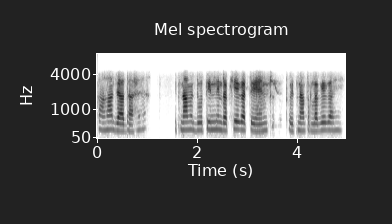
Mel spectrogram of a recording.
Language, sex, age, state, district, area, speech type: Hindi, female, 18-30, Bihar, Samastipur, urban, conversation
